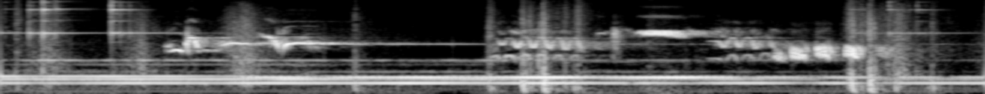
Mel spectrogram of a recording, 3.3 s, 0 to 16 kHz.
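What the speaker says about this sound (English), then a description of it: "Follow the little bird." A small bird chirps in short, bright bursts of tweets, spaced irregularly, inside the game What Remains of Edith Finch on PS5, over a soft steady tonal ambient hum.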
